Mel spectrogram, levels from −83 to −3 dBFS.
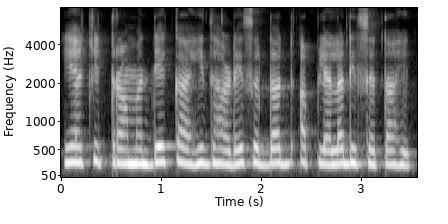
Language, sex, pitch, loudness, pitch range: Marathi, female, 260 Hz, -13 LUFS, 245-270 Hz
